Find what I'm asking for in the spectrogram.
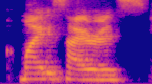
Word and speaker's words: Miley Cyrus: Mayo Cyrus? – Yeah, Miley Cyrus.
